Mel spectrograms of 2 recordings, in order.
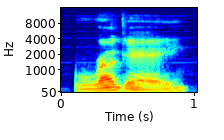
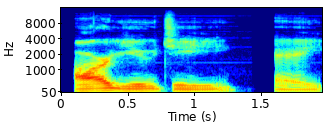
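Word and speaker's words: rugae: more straightforward anatomical terms the first one is rug a r u g a e and the rug a are folds in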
